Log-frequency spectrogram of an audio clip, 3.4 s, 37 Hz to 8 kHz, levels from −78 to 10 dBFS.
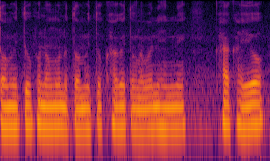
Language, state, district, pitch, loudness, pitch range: Kokborok, Tripura, West Tripura, 115 Hz, -18 LUFS, 110-120 Hz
